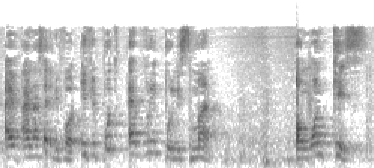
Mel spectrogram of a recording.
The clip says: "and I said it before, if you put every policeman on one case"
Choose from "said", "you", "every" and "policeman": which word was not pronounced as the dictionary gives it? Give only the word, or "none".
none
